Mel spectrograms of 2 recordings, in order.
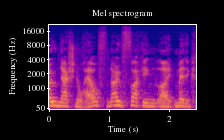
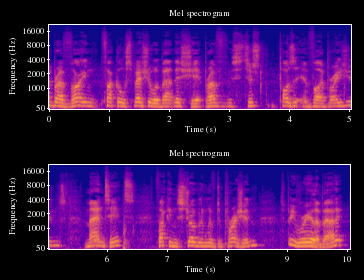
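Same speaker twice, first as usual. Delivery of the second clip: usual speaking voice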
